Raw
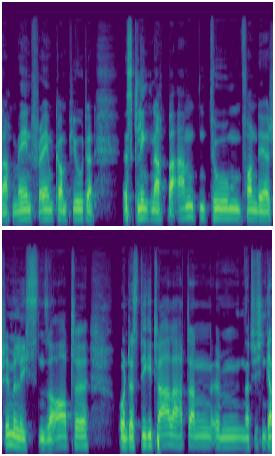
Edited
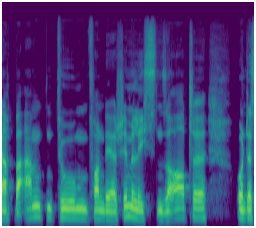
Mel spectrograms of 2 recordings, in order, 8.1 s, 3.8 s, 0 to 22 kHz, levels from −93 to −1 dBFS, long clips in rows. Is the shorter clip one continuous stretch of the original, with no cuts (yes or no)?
yes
